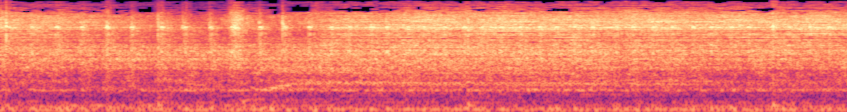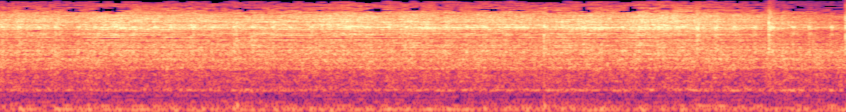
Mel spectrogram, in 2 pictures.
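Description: Heavy metal band playing live, with distorted electric guitars, bass and a drum kit running on together at full loudness.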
